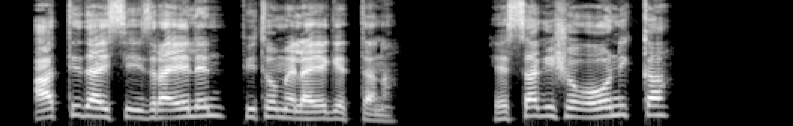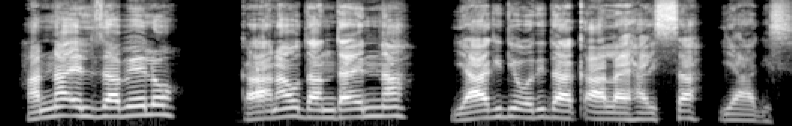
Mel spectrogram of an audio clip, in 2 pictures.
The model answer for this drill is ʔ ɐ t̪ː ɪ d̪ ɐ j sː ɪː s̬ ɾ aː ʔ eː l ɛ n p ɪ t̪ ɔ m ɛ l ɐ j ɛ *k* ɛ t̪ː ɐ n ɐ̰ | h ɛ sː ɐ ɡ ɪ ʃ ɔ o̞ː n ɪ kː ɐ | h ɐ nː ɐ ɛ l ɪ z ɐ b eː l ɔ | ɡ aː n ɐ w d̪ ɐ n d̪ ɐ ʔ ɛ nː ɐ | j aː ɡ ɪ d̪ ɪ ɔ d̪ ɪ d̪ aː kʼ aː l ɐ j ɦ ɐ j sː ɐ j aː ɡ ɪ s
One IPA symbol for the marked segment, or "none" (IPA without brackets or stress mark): ɡ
